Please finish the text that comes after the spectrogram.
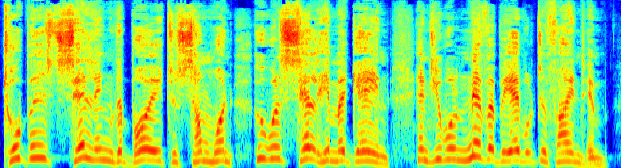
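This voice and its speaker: A man voicing a desperate, hostile teenage girl in an audiobook thriller, hoarse and breathless, prone to swearing outbursts. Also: sits high, animated, normal speed, no echo, studio quality, voice pushed up. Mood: panicked.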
